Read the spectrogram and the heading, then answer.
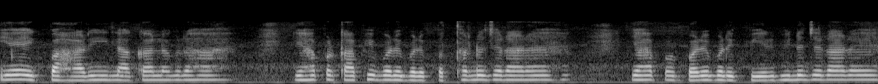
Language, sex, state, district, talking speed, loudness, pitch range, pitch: Hindi, female, Uttar Pradesh, Muzaffarnagar, 170 wpm, -19 LUFS, 195-215 Hz, 210 Hz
